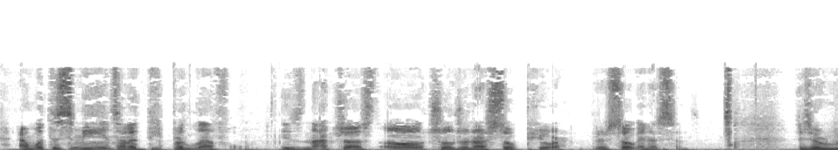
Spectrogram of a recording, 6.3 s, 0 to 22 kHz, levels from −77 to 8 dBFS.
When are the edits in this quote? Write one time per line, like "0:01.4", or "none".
none

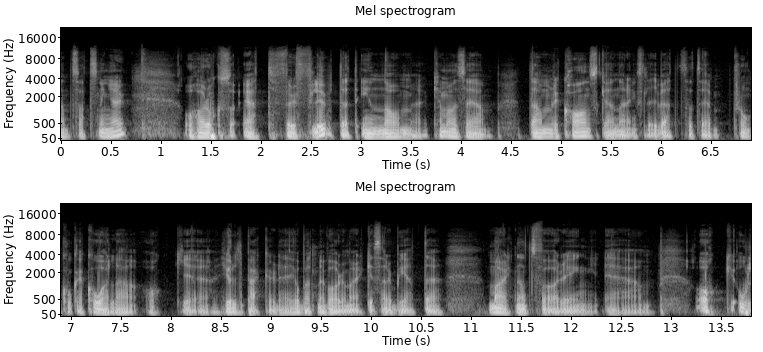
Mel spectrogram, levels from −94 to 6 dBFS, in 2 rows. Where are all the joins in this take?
none

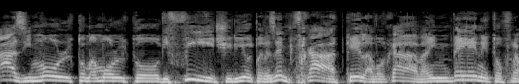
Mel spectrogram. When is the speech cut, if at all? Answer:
0:01.6
0:02.5
0:02.9
0:03.4

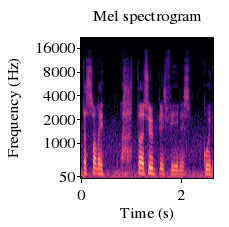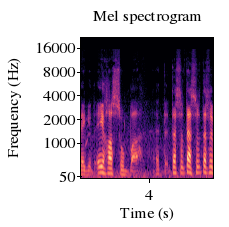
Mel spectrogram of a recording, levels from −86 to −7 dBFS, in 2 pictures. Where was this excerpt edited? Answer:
0:01.1
0:02.9

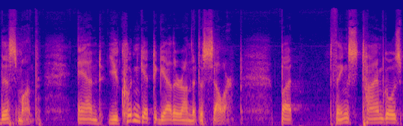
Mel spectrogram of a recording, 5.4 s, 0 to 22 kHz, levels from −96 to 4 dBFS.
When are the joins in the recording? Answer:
0:02.6

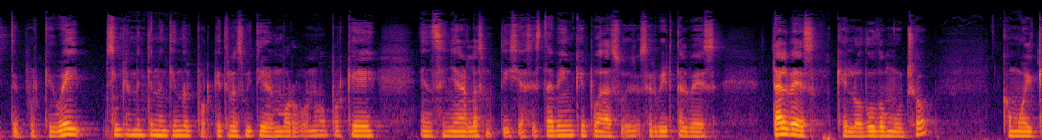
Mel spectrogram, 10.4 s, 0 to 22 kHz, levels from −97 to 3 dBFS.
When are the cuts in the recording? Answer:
0:04.8

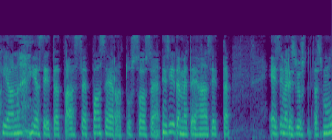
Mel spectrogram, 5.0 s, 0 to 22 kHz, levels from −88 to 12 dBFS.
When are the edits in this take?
0:02.4

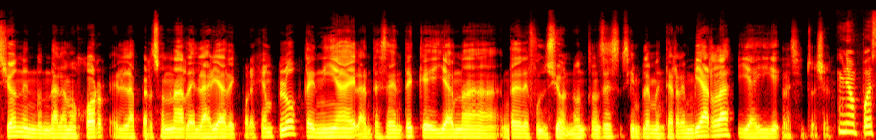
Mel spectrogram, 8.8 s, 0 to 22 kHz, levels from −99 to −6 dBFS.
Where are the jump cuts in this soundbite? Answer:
0:01.9
0:02.4
0:03.0
0:03.5
0:04.5
0:05.1
0:06.2
0:07.8

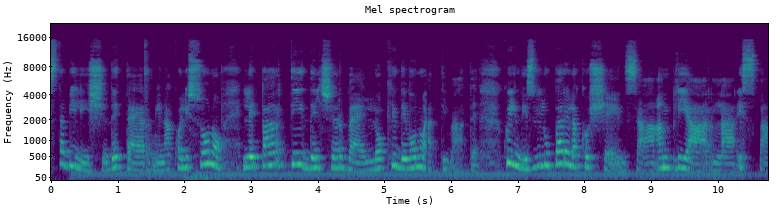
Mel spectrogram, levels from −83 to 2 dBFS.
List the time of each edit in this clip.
0:05.6

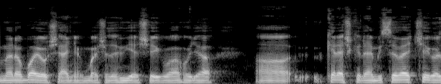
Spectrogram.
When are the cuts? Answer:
0:01.0

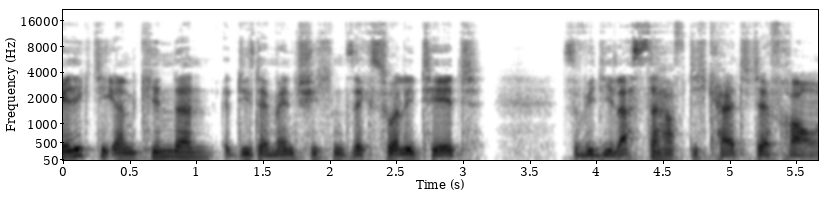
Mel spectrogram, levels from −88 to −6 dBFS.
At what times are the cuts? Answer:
0:01.4

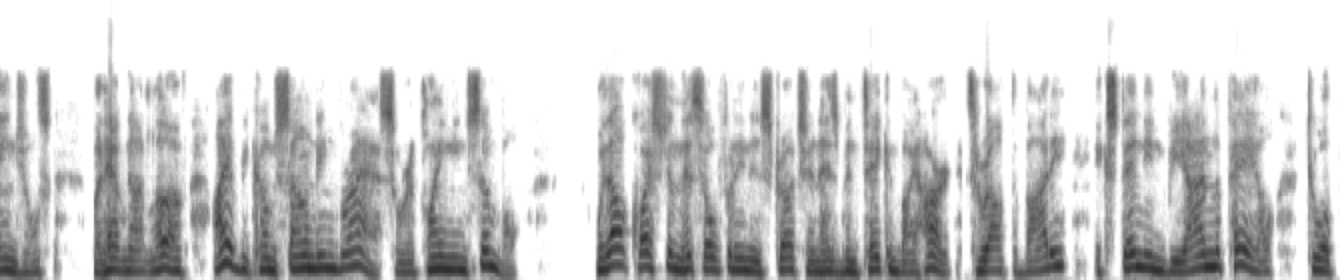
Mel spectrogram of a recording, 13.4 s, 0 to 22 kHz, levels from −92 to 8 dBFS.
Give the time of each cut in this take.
0:09.6

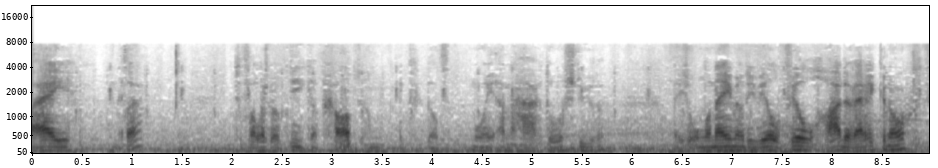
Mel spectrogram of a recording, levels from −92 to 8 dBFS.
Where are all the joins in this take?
0:00.9
0:02.6
0:03.2
0:03.7

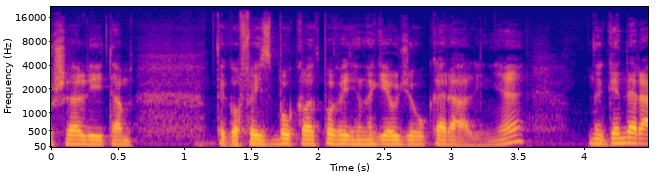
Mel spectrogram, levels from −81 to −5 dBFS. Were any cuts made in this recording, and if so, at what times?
none

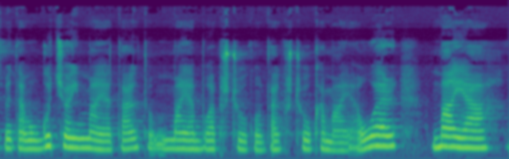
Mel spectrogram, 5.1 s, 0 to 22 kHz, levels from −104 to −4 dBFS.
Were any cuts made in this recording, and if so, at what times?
none

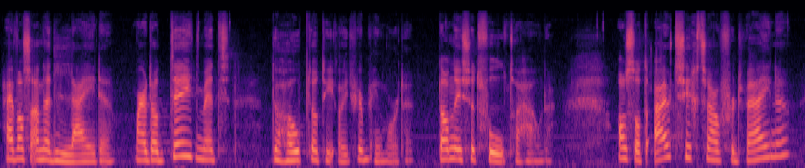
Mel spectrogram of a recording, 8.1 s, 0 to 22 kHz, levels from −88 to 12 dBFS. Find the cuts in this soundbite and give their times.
0:01.9
0:03.7

